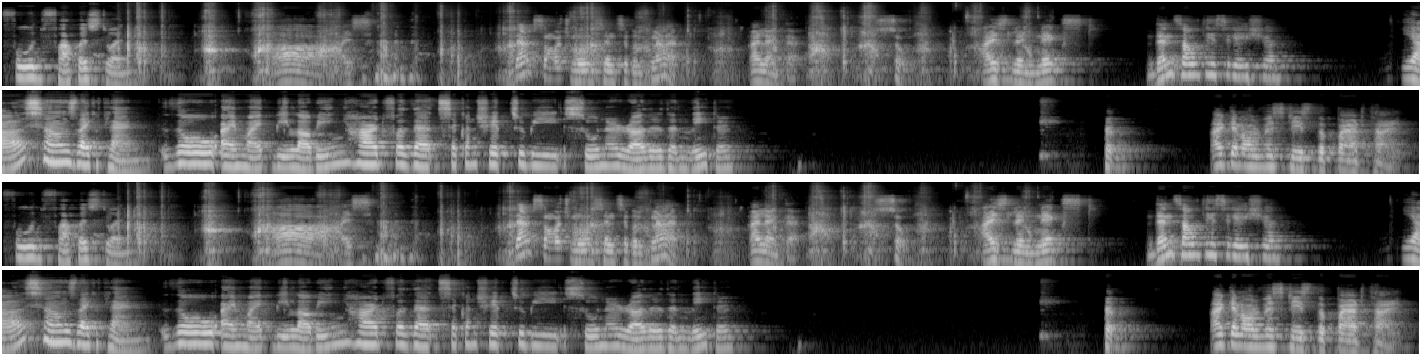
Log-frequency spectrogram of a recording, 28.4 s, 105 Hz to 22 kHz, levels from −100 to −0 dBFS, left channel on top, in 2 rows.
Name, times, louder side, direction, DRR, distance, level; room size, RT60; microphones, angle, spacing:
voice 1, 0.1-1.3 3.7-4.0 14.0-21.5 24.6-24.7, left 4 dB, 30° left, 0.6 m, -28 dB
Chewing mastication, 1.2-1.7 2.0-2.7 3.1-3.4 3.8-4.6 4.9-5.3 5.7-7.3 7.6-8.8 9.1-10.5, left 3 dB, 10° left, 1.0 m, -36 dB
voice 2, 2.7-3.9 5.1-6.8 7.5-8.0 8.7-9.1 9.8-10.8 11.4-12.8 25.2-25.4 26.3-28.2, right 2 dB, 20° right, 0.8 m, -31 dB
13.0 x 12.5 x 4.0 m
head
